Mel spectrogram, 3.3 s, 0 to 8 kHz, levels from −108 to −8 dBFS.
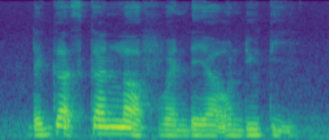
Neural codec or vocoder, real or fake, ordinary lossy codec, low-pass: none; real; none; none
